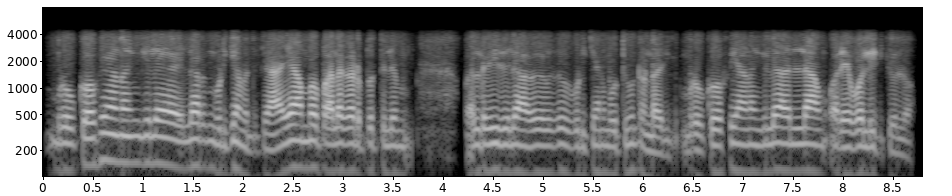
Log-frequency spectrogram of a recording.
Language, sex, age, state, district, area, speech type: Malayalam, male, 45-60, Kerala, Idukki, rural, conversation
